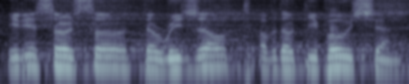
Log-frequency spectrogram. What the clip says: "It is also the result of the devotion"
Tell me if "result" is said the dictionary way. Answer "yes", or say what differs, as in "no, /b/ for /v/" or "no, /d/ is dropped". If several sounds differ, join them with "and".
yes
